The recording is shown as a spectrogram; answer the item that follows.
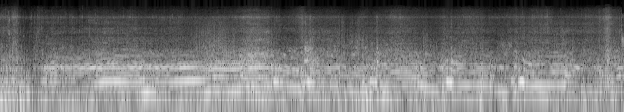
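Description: Yamaha SuperJet stand-up jet ski's two-stroke engine under way, revving up and down over and over from about two seconds in, with the rush of water spray.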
